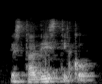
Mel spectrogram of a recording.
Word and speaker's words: estadístico: Então, qual é a sílaba tônica? Estadístico. Então, quer dizer que essa aqui, ela é uma palavra esdrújula.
